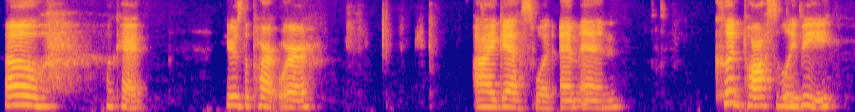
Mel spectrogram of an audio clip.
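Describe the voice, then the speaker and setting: A young woman talks to her viewers in a casual live stream. She laughs often and drifts from one thought to the next. Her voice sits in a middle pitch. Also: fairly even intonation, slow, pauses often, a bit bright. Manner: chatty, giggly, answers viewers' comments.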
